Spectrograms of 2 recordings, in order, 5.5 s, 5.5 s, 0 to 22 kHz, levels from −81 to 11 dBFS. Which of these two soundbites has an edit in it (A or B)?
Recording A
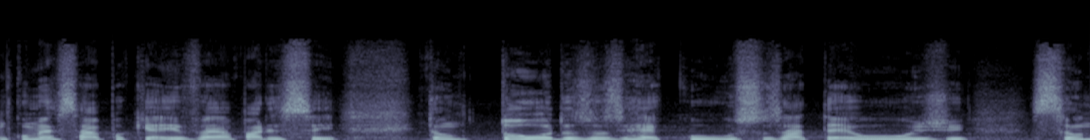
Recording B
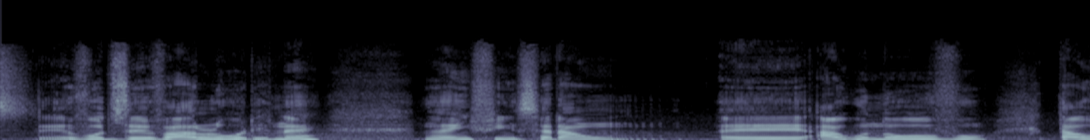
B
